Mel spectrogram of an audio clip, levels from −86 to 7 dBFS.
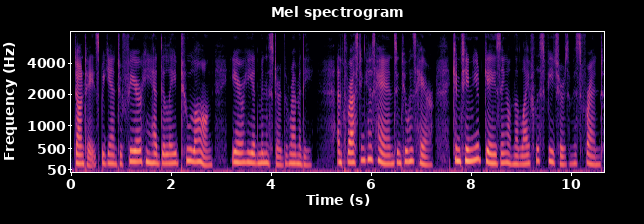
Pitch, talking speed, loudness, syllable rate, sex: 200 Hz, 170 wpm, -19 LUFS, 5.2 syllables/s, female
